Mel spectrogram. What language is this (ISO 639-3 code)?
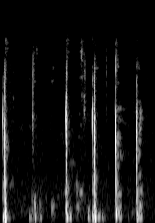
uzb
